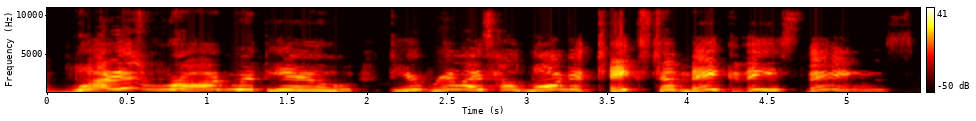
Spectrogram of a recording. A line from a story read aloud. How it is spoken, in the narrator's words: Louise, being the calm and rational person that she is, screams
